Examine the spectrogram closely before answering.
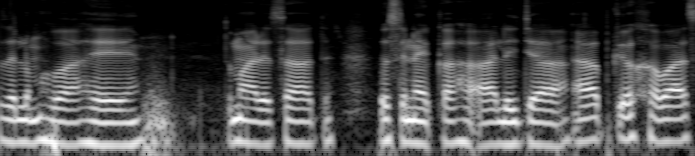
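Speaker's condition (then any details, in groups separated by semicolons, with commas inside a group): No condition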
